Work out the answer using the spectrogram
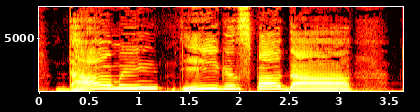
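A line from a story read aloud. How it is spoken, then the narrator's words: Languid sepulchral proclamation, teeth clacking. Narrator (Russian): Томным загробным голосом провозгласил со сцены Кощей и поклацал зубами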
